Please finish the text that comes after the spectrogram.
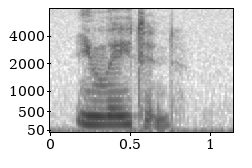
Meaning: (adjective) Extremely happy and excited; delighted; pleased, euphoric; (verb) simple past and past participle of elate
- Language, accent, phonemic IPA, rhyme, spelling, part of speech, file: English, US, /ɪˈleɪtɪd/, -eɪtɪd, elated, adjective / verb, En-us-elated.ogg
